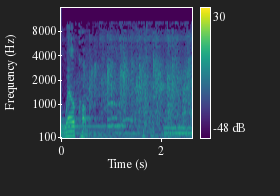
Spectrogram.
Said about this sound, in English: With Jesus' joy in our hearts and with a clap,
